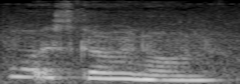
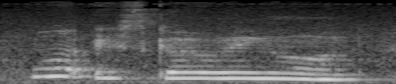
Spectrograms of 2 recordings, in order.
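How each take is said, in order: First: Said in the usual way. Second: High, slow disbelieving question; drawn-out repeat. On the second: Real, not acted. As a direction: stretch out each word, pitched up. Drawn-out repeat about her fringe.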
